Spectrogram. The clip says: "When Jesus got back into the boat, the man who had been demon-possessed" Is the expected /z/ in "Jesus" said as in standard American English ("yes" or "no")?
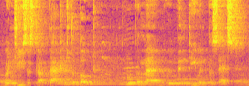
yes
